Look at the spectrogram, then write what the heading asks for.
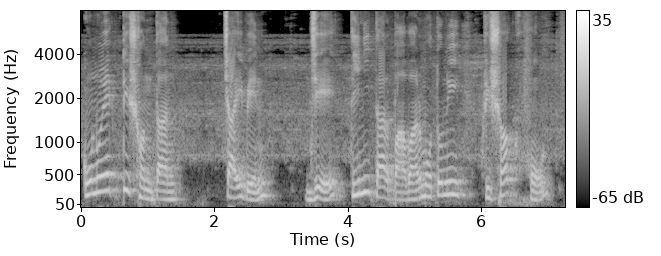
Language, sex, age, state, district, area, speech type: Bengali, male, 60+, West Bengal, Paschim Bardhaman, rural, spontaneous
